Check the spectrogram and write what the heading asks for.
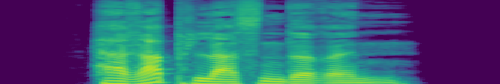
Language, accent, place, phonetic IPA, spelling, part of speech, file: German, Germany, Berlin, [hɛˈʁapˌlasn̩dəʁən], herablassenderen, adjective, De-herablassenderen.ogg
- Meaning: inflection of herablassend: 1. strong genitive masculine/neuter singular comparative degree 2. weak/mixed genitive/dative all-gender singular comparative degree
